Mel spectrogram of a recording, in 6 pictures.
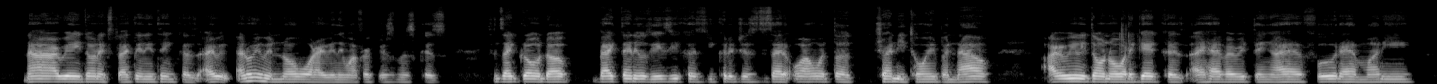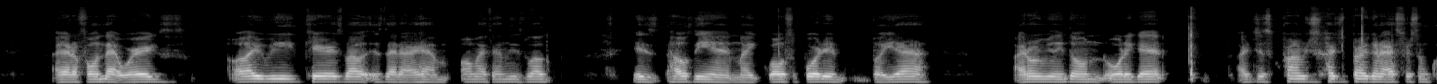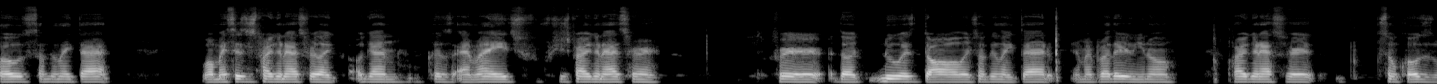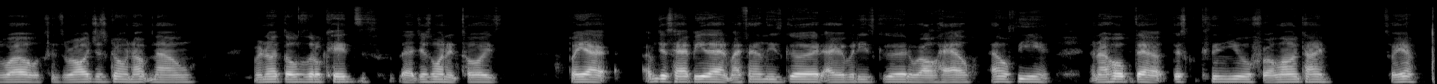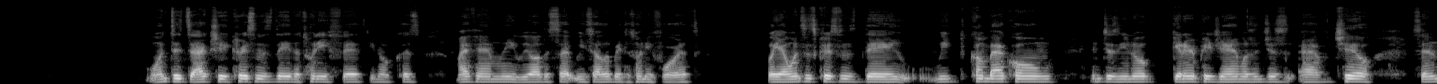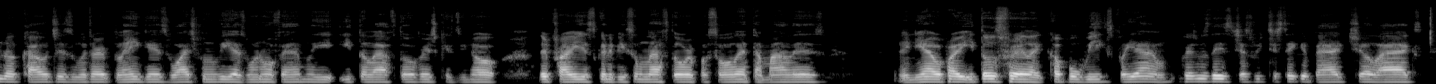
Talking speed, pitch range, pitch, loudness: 200 wpm, 115-125 Hz, 120 Hz, -19 LUFS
